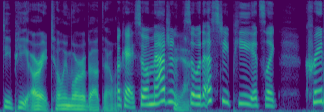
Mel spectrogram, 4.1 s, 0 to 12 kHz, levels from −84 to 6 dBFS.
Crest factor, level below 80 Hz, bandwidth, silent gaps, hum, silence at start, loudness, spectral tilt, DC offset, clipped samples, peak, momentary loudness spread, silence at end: 18 dB; -46 dBFS; 12 kHz; none; none; 0.05 s; -23 LUFS; -5.5 dB/octave; under 0.1%; under 0.1%; -6 dBFS; 8 LU; 0 s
